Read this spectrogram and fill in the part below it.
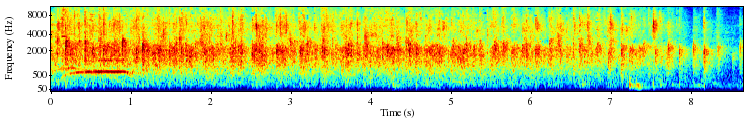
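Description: At a chamber music evening, the audience gives a sustained round of applause, dense and steady clapping that slowly thins toward the end, with a brief tone near the start.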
